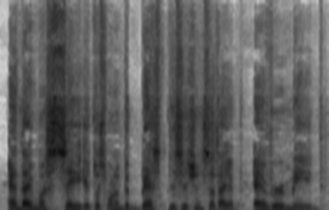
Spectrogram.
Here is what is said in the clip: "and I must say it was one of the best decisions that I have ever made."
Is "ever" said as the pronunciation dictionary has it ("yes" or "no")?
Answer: yes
